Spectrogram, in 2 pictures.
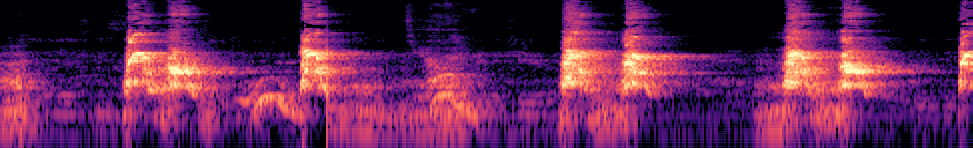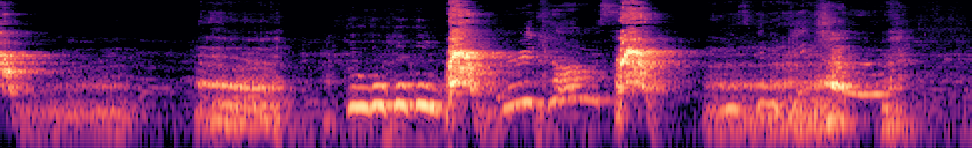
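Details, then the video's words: Sandi, a pet dog, barks at a running vacuum cleaner. Bursts of short, harsh barks come roughly every second, broken by an excited human voice in the middle and followed by more barks. "Sandi barking at vacuum"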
